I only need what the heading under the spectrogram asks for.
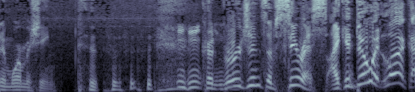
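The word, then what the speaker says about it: Cyriss: Oh, is that the real pronunciation? That is the correct pronunciation. Ah, I thought it was Chris.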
